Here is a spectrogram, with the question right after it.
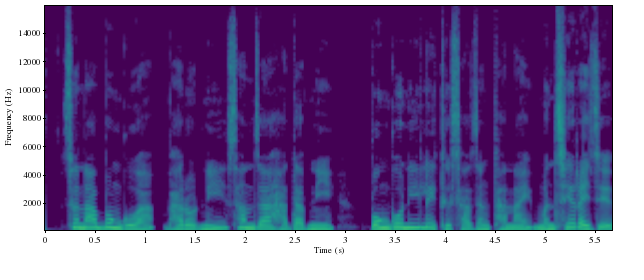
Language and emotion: Bodo, neutral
